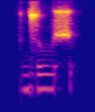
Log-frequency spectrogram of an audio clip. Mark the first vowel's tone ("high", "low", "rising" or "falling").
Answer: high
